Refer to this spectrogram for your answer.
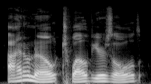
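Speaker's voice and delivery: ordinary talk, nothing marked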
